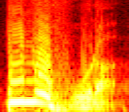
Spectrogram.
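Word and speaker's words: Ctenophora: सिलेंटे निडरिया और सिलेंट्रेटा के बाद जो थर्ड फाइलम आता है that is टीनोफोरा। That is what? टीनोफोरा। इसके अंदर भी सी साइलेंट है बेटा।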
